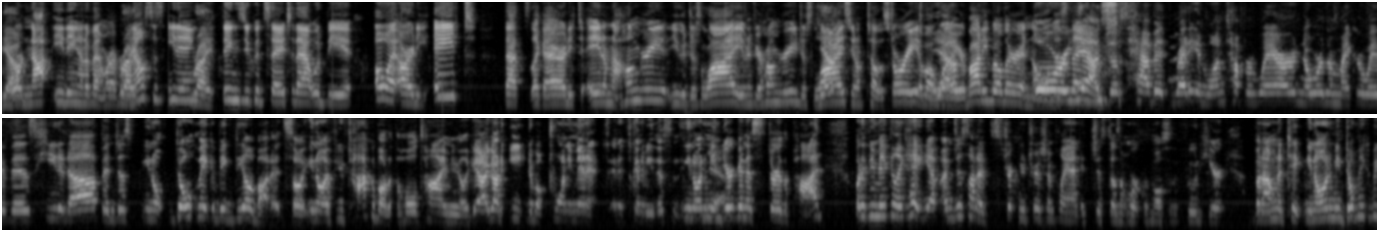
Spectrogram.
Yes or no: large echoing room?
no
